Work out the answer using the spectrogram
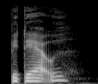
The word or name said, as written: bedærvet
